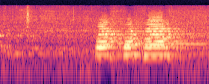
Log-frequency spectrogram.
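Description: A car horn honks for about a second, starting about a second in, over street background noise.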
